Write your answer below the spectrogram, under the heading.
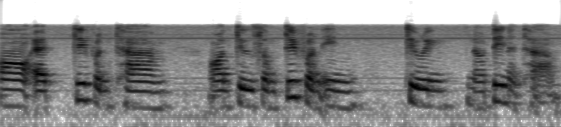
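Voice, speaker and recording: A woman's medium-pitched voice at a fairly slow pace, with ordinary pitch variation and noticeable background noise. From Vietnam. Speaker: international student. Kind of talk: interview. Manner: halting.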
